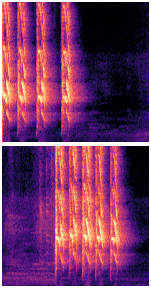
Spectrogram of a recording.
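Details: Indian ringneck parakeet with a red beak, yellow wings and long tail, shown flying, gives loud harsh squawks: four rapid notes, a quiet pause with faint room murmur, then five more in quick succession indoors.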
